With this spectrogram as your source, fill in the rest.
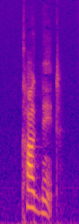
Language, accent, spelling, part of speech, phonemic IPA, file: English, US, cognate, adjective / noun, /ˈkɑɡn(e)ɪt/, En-us-cognate.ogg
- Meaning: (adjective) 1. Allied by blood; kindred by birth; specifically (law) related on the mother's side 2. Of the same or a similar nature; of the same family; proceeding from the same stock or root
